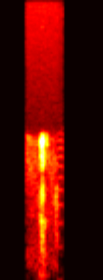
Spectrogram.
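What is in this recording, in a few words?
Police Northeast District Dispatch, p25; wake p25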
